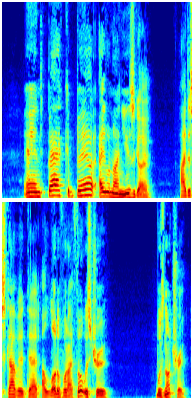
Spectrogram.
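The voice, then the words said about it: Australian accent. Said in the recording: “I grew up in Australia, as you can probably tell from my accent.”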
